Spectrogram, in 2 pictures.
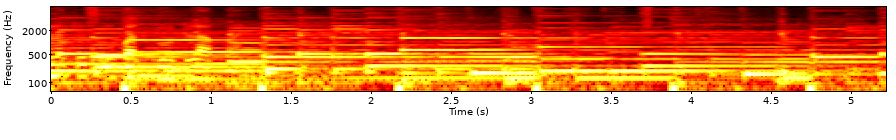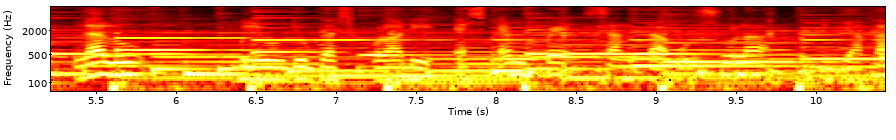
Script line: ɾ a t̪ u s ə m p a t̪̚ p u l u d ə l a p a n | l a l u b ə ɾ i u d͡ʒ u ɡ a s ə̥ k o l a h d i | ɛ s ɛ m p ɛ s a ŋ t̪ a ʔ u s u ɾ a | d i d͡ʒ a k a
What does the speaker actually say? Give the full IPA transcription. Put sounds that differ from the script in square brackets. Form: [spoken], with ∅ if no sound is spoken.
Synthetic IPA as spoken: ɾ a t̪ u s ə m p a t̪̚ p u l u d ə l a p a n | l a l u b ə [l] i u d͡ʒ u ɡ a s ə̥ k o l a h d i | ɛ s ɛ m p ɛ s a [n] t̪ a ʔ u s u [l] a | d i d͡ʒ a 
